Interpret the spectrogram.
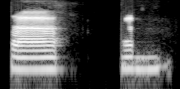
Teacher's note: সা, আপনার যে জিভ আছে না, জিভের যে আগাটা আছে, ওই আগা আপনার সামনের উপরের দাঁতের আগায় লাগিয়ে দেন।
